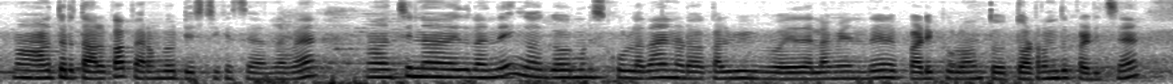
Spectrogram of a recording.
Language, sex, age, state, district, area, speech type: Tamil, female, 30-45, Tamil Nadu, Perambalur, rural, spontaneous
